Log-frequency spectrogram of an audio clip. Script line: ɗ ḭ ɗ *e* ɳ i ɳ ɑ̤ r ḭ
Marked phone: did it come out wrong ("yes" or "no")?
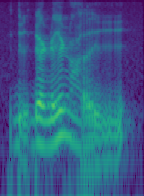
no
